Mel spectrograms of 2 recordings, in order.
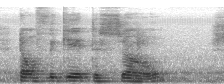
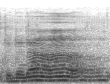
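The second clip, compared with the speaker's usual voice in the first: ordinary delivery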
